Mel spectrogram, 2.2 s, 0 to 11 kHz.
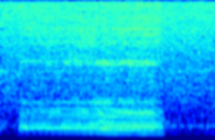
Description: My puppies are so sleepy, and Charlie started snoring-3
